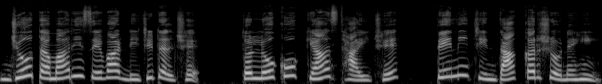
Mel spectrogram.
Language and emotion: Gujarati, neutral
